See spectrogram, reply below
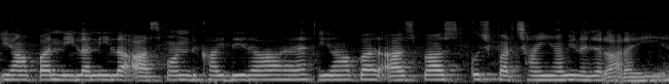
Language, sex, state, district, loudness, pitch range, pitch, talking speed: Hindi, female, Uttar Pradesh, Jalaun, -28 LUFS, 205-220 Hz, 215 Hz, 160 wpm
